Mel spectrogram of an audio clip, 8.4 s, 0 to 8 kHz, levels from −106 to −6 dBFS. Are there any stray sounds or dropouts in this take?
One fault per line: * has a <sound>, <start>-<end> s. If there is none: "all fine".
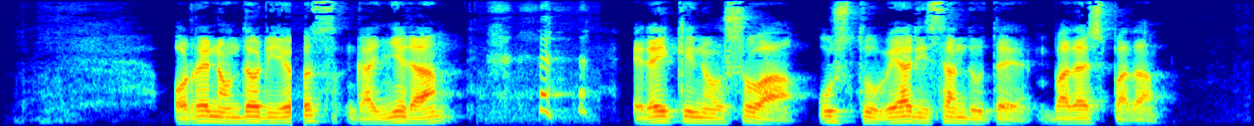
* has a dropout, 1.9-2.0 s
* has a laugh, 3.2-4.0 s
